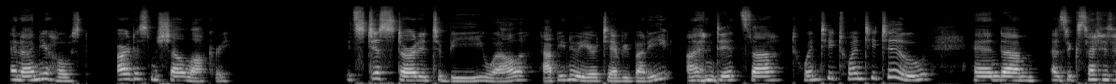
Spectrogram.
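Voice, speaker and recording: A woman hosting her own radio show, talking casually and earnestly with many fillers, her voice hoarse and husky from recent illness. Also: mid-range voice, a little mellow. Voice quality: husky, gravelly.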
